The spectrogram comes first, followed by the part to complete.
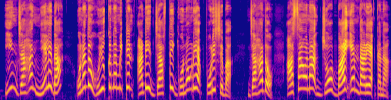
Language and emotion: Santali, angry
